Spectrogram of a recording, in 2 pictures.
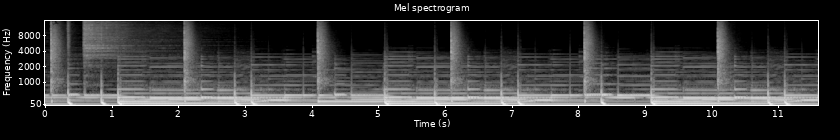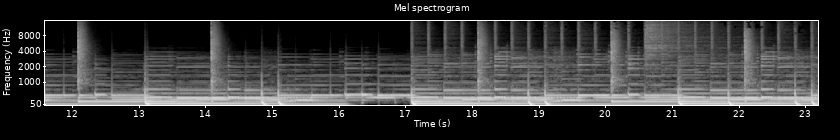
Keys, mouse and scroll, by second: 0.0 scroll down 2, 2.4 scroll down 5, 2.6 Left, 2.7 scroll up 3, 3.3 Tab, 3.6 2, 3.8 Left, 4.1 middle click, 4.2 scroll up 1, 4.5 Left, 5.0 2, 5.1 Left, 5.4 Left, 5.9 1, 6.3 Left, 6.6 Left, 7.2 Left, 7.5 Left, 7.8 scroll down 3, 7.9 Tab, 8.5 click, 8.6 scroll up 1, 9.0 middle click, 9.2 scroll up 2, 9.4 click, 9.5 Tab, 9.8 shift+middle click, 9.9 scroll up 1, 10.2 middle click, 10.7 click, 10.9 click, 11.3 2, 11.5 alt+click, 11.8 click, 12.3 shift+middle click, 12.6 scroll up 1, 13.0 alt+click, 13.4 alt+click, 14.0 middle click, 14.4 click, 15.2 alt+click, 15.4 click, 15.7-16.2 scroll down 2, 15.8 Tab, 15.9 middle drag, 16.3 click, 17.0-17.3 middle drag, 17.3-17.8 scroll down 2, 19.2-23.2 middle drag.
